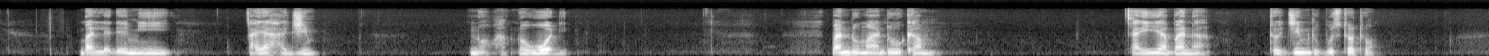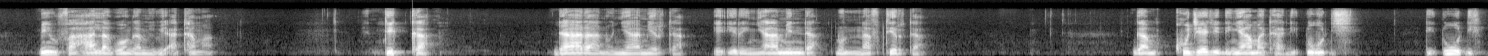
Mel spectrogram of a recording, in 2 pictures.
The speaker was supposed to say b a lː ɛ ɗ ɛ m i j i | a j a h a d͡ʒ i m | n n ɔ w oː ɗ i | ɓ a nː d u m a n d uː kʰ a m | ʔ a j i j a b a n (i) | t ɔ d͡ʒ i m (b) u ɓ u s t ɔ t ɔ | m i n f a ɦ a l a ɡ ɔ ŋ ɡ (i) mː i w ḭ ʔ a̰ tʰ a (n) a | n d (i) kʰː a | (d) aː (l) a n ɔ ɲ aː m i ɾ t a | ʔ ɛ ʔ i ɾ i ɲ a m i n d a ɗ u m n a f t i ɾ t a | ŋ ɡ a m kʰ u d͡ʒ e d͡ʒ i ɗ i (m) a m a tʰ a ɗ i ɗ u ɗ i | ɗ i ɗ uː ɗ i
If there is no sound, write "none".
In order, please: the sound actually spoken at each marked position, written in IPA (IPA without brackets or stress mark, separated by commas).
a, d, a, m, i, d, ɾ, ɲ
